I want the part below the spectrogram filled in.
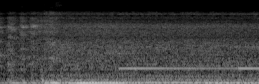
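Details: Chevy Tahoe after new AC Delco spark plug wires and oil pressure sensor, 6 quarts oil: catches within half a second into a steady even low idle, no knocks or misses; oil pressure now reads properly. Normal idle.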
